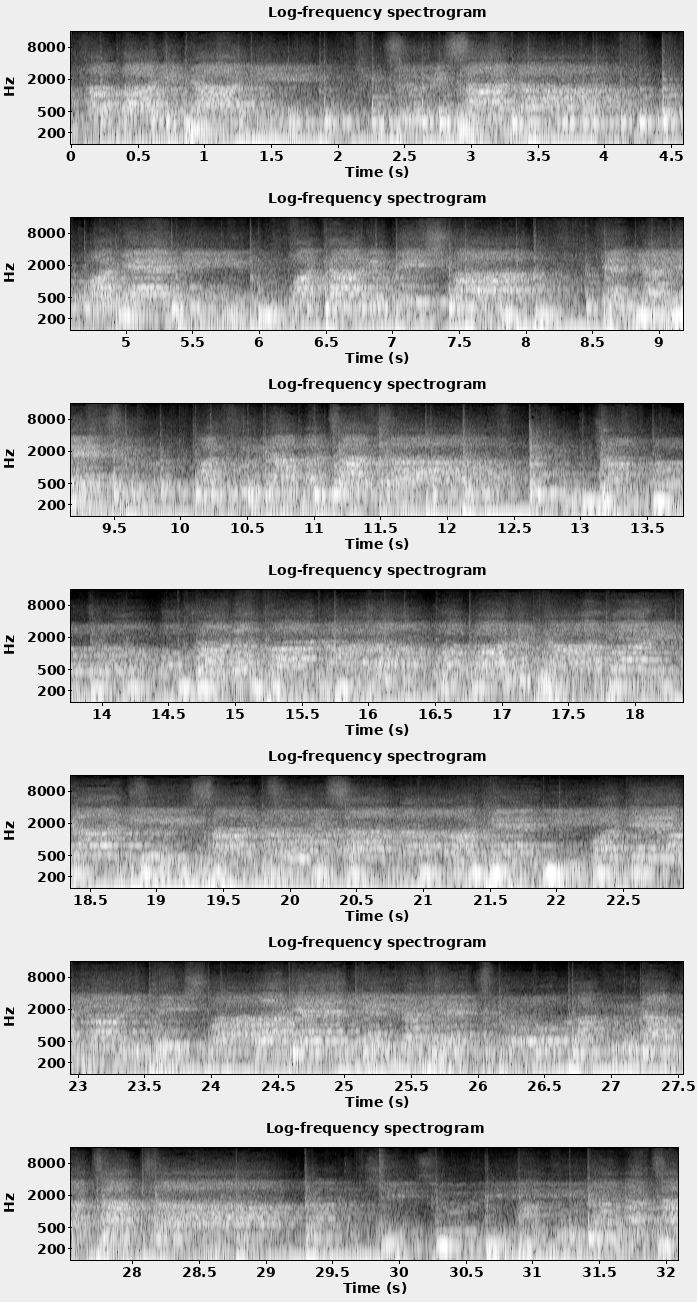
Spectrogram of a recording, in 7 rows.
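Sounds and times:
men's chorus singing: 0:00.0 - 0:32.0.

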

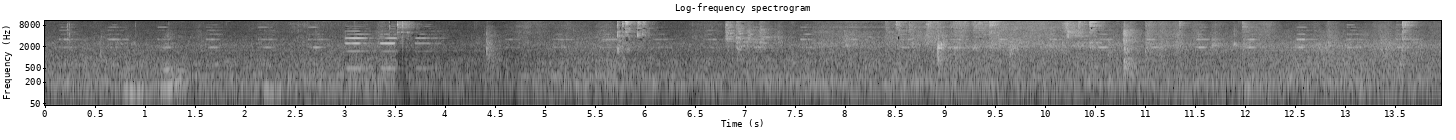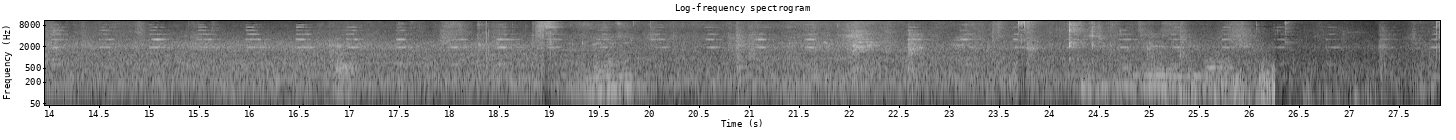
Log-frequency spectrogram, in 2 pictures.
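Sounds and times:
equipment hum: 0:00.0 - 0:27.9.

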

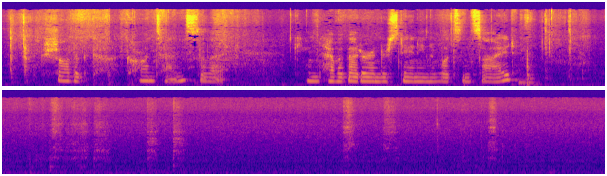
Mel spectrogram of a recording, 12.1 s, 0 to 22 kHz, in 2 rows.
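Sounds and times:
book pages rustling: 0:00.0 - 0:03.3, 0:04.2 - 0:06.0.

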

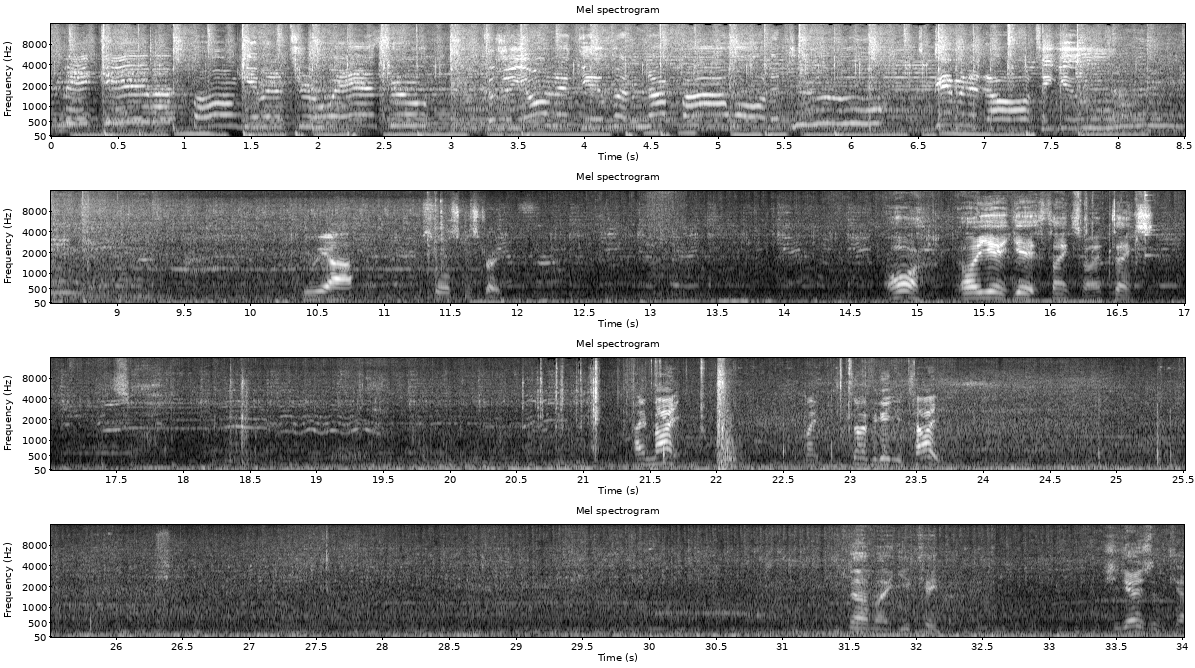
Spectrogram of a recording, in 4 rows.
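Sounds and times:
car engine idling: 0:00.0 - 0:34.0.

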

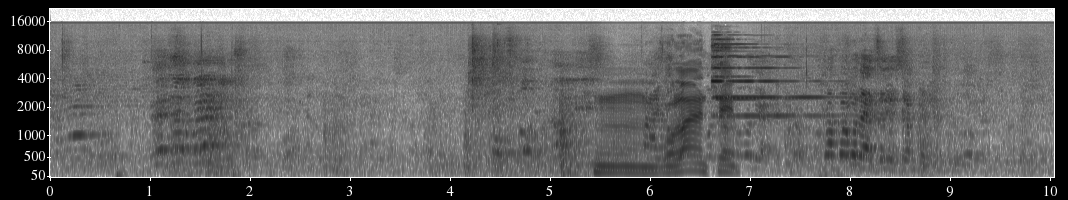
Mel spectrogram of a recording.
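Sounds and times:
boxing ring bell: 0:06.6 - 0:08.5.

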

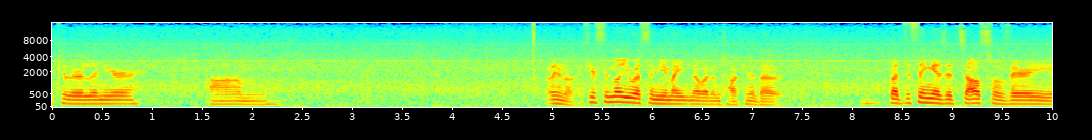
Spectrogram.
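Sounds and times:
outdoor background hiss: 0:00.0 - 0:10.0
person saying um: 0:08.1 - 0:08.4.

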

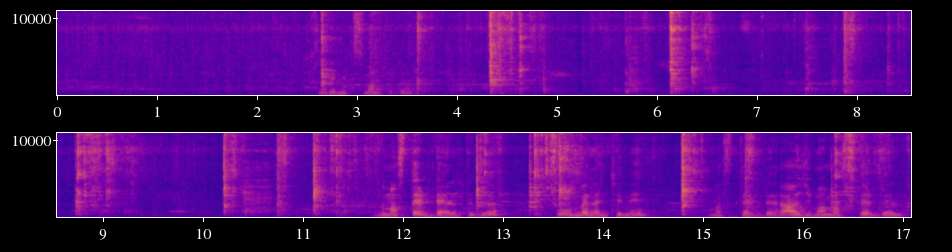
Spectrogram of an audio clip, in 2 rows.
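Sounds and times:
faint sizzle: 0:00.0 - 0:17.0
ladle scraping metal pot: 0:02.6 - 0:09.5, 0:10.2 - 0:12.0, 0:12.6 - 0:13.9, 0:14.8 - 0:17.0.

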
